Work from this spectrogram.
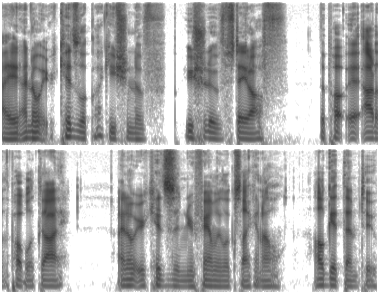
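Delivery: normal talking voice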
